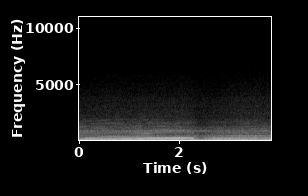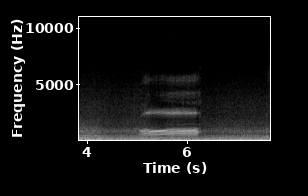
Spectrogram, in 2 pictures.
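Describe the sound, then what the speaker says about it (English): Mercedes-AMG GT63S E-Performance V8, heard from the cabin on the autobahn, roaring hard under acceleration, pitch climbing through gears with a brief dip at a shift, loud and continuous throughout. "I love to hear the V8"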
